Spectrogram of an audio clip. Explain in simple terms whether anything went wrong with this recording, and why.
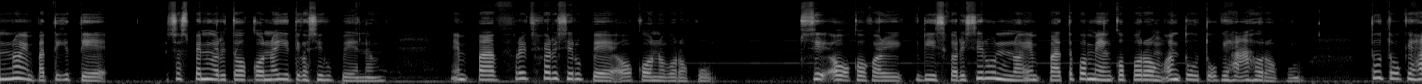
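USB whine runs from 6.53 to 11.95 s as a faint, steady, high-pitched tone at 1 kHz behind the speech. A USB connection pulls power in regular 1-millisecond bursts, and that pulsing leaked into the audio through the shared power or ground wiring.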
